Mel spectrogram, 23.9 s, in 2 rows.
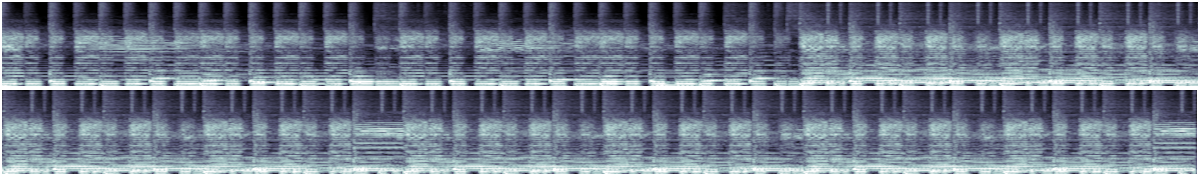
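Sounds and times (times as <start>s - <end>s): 
hard rock music: 0.0s - 23.8s.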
